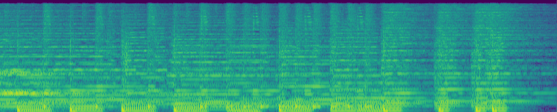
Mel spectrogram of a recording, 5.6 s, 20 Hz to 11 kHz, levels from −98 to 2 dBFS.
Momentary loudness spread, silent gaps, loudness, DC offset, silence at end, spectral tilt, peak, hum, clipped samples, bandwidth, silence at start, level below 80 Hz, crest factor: 4 LU; none; -16 LUFS; under 0.1%; 0 s; -5.5 dB/octave; 0 dBFS; none; under 0.1%; 10 kHz; 0 s; -22 dBFS; 16 dB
